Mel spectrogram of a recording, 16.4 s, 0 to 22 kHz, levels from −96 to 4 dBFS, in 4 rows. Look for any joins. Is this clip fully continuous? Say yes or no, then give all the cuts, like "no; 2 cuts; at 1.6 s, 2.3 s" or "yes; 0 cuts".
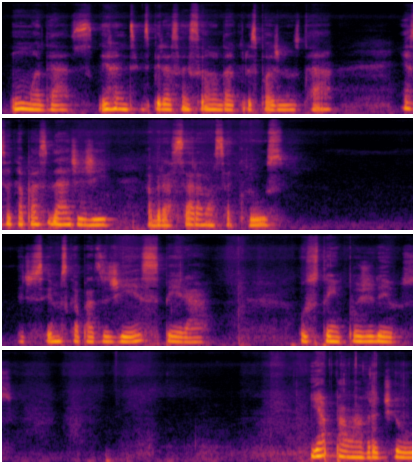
no; 1 cut; at 8.4 s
